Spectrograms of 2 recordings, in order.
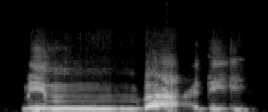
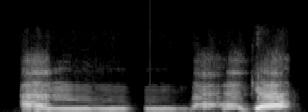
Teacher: Cara pengucapan untuk iqlab itu kita yang diambil adalah merapatkan kedua bibir. Jadi jangan lupa untuk mingkem ya.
